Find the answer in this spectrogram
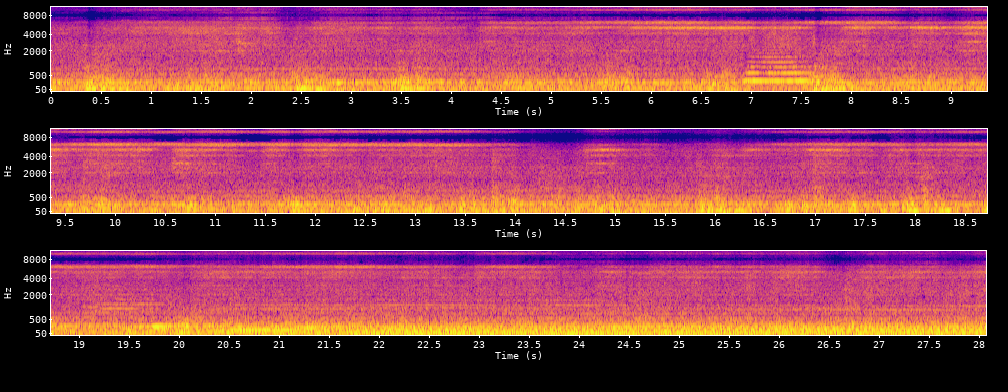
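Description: Isumi Railway diesel railcar running, heard from inside the car: steady wheel and rail noise with a high squeal of the wheels on and off in the first half, and a short horn blast about seven seconds in. From about twenty seconds a low engine drone sets in and holds.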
